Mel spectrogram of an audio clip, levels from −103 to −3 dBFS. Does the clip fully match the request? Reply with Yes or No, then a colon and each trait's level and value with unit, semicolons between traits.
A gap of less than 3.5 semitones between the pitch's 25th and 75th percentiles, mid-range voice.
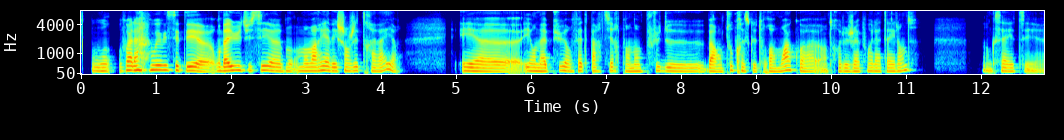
Yes: average, 2.8 semitones; medium, 165 Hz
